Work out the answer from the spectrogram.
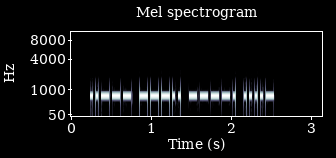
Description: Morse code, heard as a keyed tone, about 34 wpm, 700 Hz. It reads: 2894
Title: Numbers - 4-Digit 35wpm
